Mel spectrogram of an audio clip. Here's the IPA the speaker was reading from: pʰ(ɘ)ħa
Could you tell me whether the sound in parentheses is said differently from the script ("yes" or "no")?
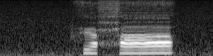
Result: no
